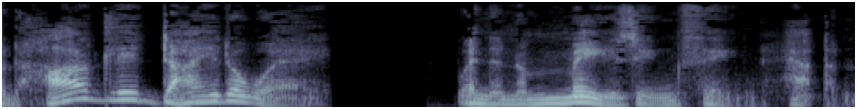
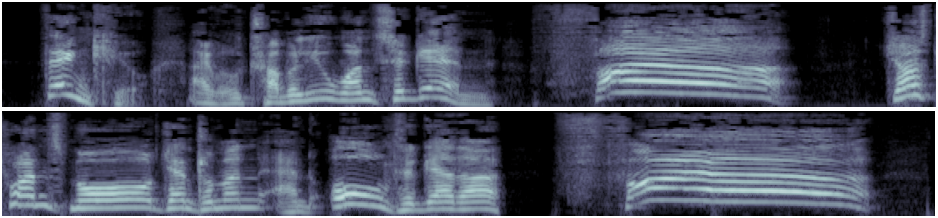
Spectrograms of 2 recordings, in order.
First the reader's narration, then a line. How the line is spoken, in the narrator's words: The shout must have rung over Norwood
